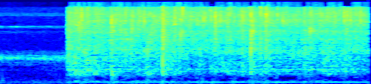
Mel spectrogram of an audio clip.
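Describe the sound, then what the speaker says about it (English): A homemade burger fries in a pan, starting abruptly after a brief quiet moment and then crackling and sizzling loudly and steadily with small pops. "That's frying nicely."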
